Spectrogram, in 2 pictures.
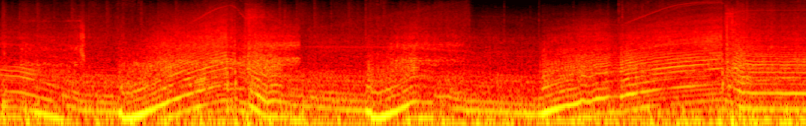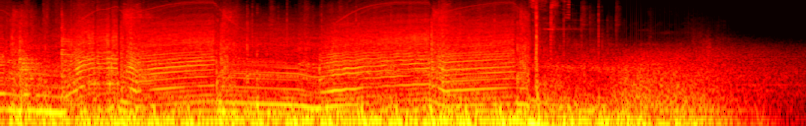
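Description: Race cars duel in a toge race in The Crew Motorfest, engines loud and close, revving up and down through repeated rising gear sweeps with continuous roaring acceleration until a fade at the end.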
